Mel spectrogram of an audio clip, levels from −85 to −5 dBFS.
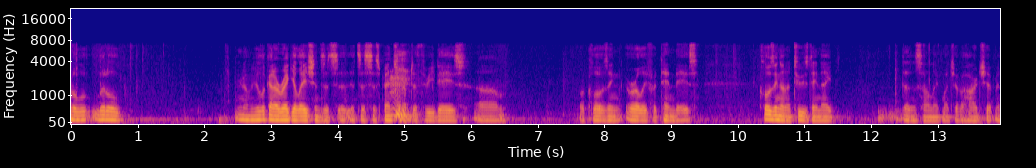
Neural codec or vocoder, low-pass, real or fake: none; 7.2 kHz; real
